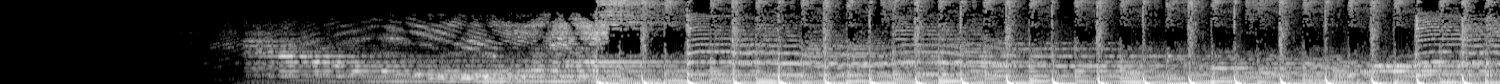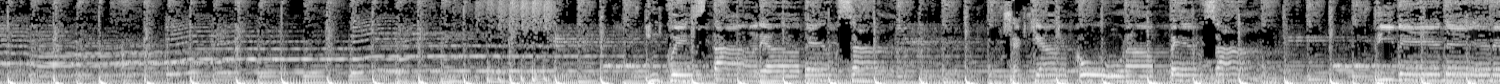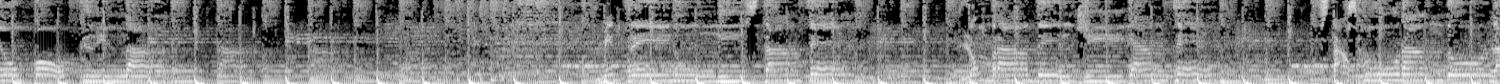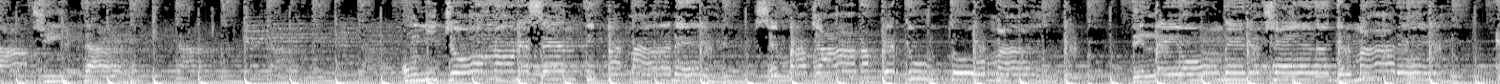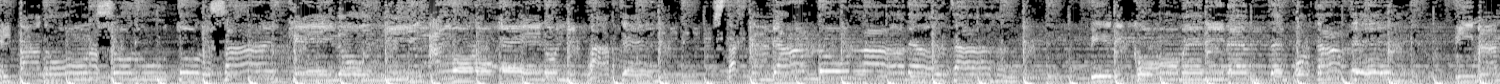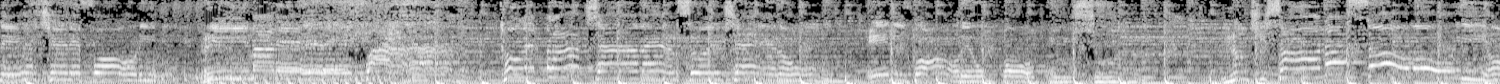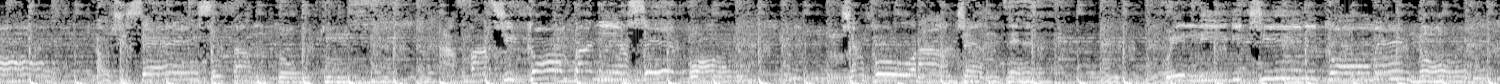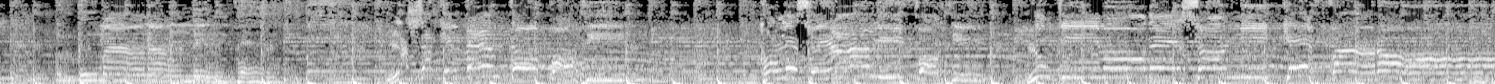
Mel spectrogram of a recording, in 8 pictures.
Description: Pop Rock, Latin Pop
